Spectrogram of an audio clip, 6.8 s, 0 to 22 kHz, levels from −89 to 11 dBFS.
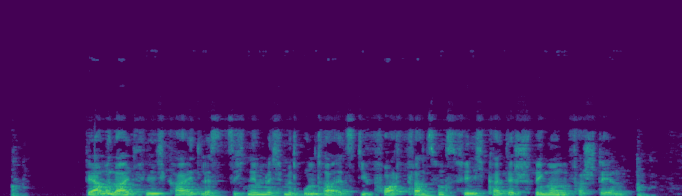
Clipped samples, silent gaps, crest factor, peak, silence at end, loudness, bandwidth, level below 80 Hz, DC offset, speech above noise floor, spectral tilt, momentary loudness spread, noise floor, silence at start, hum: under 0.1%; none; 16 dB; -2 dBFS; 0.35 s; -18 LUFS; 9.2 kHz; -64 dBFS; under 0.1%; 65 dB; -6.5 dB/octave; 13 LU; -83 dBFS; 0.1 s; none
